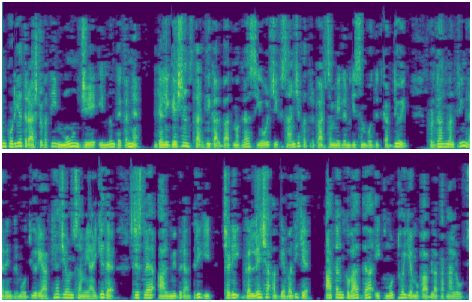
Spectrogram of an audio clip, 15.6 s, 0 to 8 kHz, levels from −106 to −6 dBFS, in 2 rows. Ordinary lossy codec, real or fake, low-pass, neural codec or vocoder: AAC, 32 kbps; real; 7.2 kHz; none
